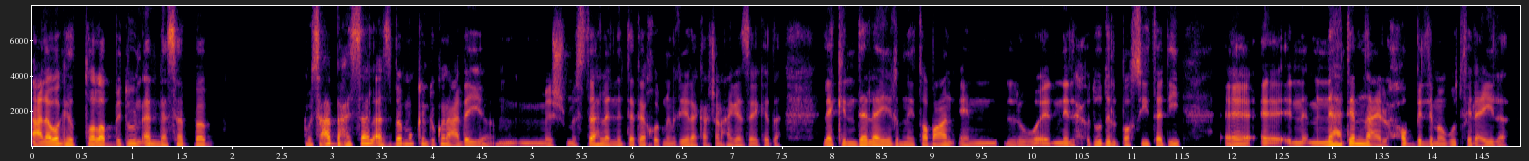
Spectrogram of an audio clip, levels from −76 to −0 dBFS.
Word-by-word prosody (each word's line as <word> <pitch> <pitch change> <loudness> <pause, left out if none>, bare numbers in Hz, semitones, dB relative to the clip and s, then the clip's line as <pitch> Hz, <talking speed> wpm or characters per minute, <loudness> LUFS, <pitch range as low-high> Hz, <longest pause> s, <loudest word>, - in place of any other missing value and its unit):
على 130 0 +8
وجه 150 +1 +7
الطلب 140 +1 +5
بدون 140 +6 -3
أدنى 145 -4 +2
سبب، 140 +2 +1 0.9
وساعات 140 +8 +4
باحسّها 165 +1 +3
لأسباب 140 0 +2
ممكن 155 -2 -3
تكون 160 +6 -2
عادية 115 +3 0
م - - -13 0.5
مش 105 +1 -4
مستاهلة 140 +6 +1
إن 120 0 -6
أنت 130 -2 -2
تاخد 130 0 -3
من 110 -2 -7
غيرك 120 +1 -3
عشان 110 +1 -6
حاجة 115 -2 -3
زي 100 -3 -3
كده. - - -9 0.4
لكن 120 -1 0
ده 140 - +5
لا 140 -2 +4
يغني 130 -1 -2
طبعًا 135 +3 +1
إن 110 -2 -5
لو 110 -1 -6
إن 110 +2 -1
الحدود 135 +7 -3
البسيطة 145 0 -1
دي 140 +8 -4 0.4
آآ 105 0 +2 0.2
أ 120 - 0
إن 120 +1 -3
إنّها 125 +4 +3
تمنع 160 -6 +4
الحب 130 +7 -2
اللي 115 -2 -1
موجود 105 +5 -5
في 105 - -4
العيلة. 100 0 -1
125 Hz, 180 wpm, -25 LUFS, 110-140 Hz, 0.9 s, على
